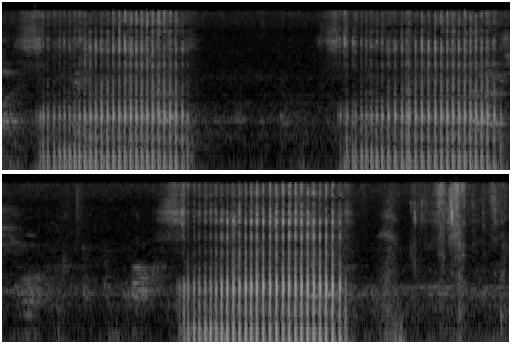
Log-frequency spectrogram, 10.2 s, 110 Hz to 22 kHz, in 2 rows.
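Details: French Bulldog asleep and snoring indoors: three long rasping, fluttering snores of about 1.5 seconds each, with quieter pauses between breaths.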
